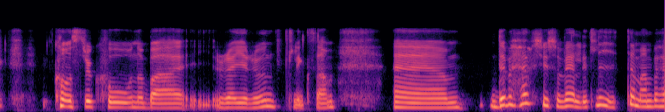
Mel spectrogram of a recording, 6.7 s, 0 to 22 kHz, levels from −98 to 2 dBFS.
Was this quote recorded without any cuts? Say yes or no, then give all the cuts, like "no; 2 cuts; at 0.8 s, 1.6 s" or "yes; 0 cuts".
yes; 0 cuts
